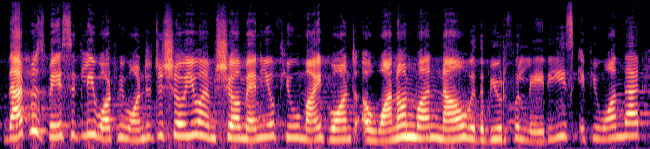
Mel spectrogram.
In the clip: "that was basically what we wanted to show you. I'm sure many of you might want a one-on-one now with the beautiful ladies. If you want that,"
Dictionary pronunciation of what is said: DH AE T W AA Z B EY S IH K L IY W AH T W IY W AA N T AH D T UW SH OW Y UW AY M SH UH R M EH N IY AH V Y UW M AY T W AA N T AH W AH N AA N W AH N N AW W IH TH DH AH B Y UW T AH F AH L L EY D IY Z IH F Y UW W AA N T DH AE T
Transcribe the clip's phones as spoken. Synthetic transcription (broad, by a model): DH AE T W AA Z B EY S IH K L IY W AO T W IY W AA N T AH D T UW SH OW Y UW AY M SH UH R M EH N IY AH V Y UW M AY T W AA N T AH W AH N AA N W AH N N AW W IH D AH B Y UW T AH F AH L L EY D IY Z IH F Y UW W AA N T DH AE T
